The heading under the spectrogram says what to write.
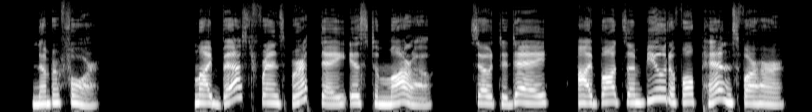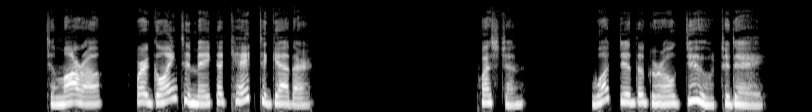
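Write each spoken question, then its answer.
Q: What did the girl do today?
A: She bought some beautiful pens for her friend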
